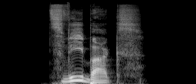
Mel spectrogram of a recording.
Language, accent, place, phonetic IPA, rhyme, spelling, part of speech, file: German, Germany, Berlin, [ˈt͡sviːbaks], -iːbaks, Zwiebacks, noun, De-Zwiebacks.ogg
- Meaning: genitive singular of Zwieback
